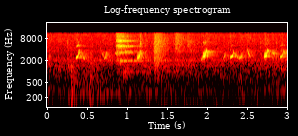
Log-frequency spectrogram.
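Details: Chicks at a feed dish give a few short, high peeps, scattered singly and in pairs across three seconds, with a brief sharp click near the start and a faint low hum underneath.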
